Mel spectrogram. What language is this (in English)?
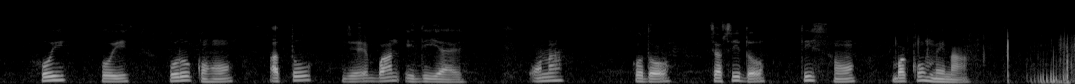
Santali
